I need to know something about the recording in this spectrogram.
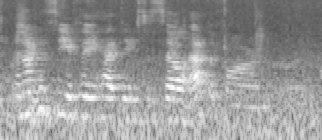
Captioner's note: voiceover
